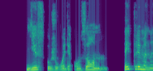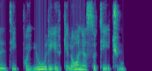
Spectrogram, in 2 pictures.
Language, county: Lithuanian, Vilnius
